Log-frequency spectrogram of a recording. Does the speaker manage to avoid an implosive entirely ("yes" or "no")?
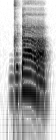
no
